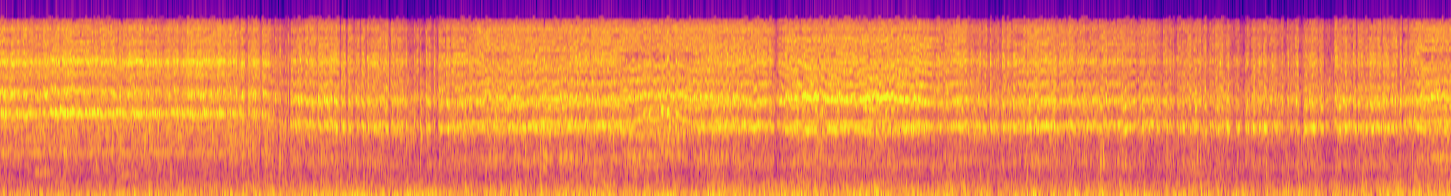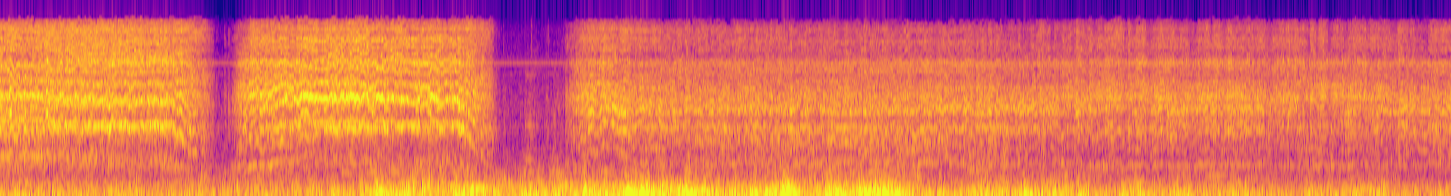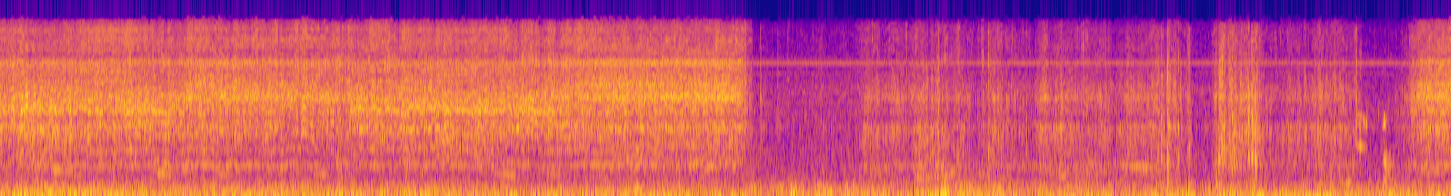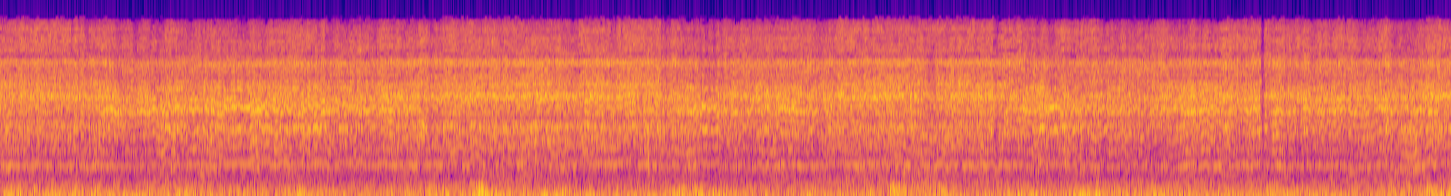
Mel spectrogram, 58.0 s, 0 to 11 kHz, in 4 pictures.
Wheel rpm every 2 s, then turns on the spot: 200, 180, 160, 170, 160, 160, 160, 160, 110, 120, 60, 70, 70, 70, 70, 70, 70, 70, 30, 20, 20, 30, 70, 70, 70, 70, 70, 70, 70.
36-42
